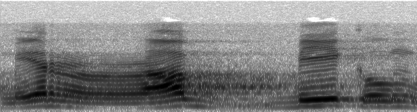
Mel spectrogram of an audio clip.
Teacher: Non mati berjumpa dengan ra dibaca idgham bilahun guna. Nonnya tidak non matinya tidak dibaca, ra-nya yang dibaca. Dilebur ke ra. Mir rabbikum gitu ya caranya.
